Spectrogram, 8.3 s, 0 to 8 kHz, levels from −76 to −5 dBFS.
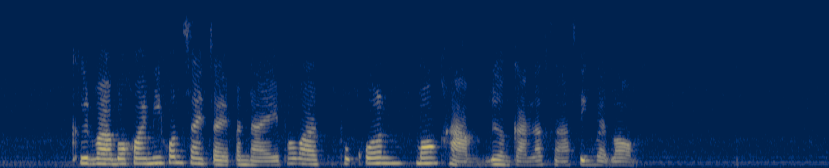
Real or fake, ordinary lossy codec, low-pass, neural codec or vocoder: real; Opus, 16 kbps; 7.2 kHz; none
